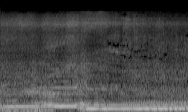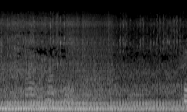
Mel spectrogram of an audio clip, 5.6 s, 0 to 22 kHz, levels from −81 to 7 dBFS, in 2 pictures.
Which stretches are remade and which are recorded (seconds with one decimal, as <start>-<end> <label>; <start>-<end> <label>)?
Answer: 0.0-1.6 remade; 1.6-3.8 recorded; 3.8-4.5 remade; 4.5-5.6 recorded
